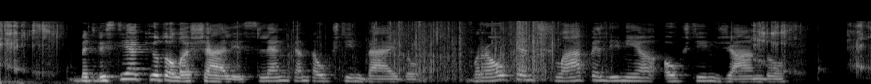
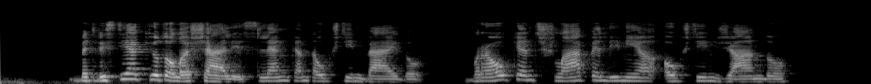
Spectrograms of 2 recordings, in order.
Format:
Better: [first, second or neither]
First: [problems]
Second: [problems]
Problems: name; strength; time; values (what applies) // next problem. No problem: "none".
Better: second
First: background sound (Chewing, mastication); 11 dB below the speech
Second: none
